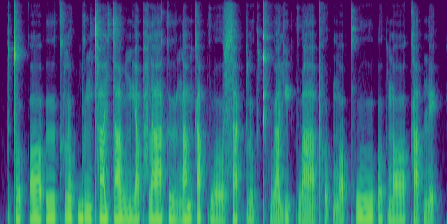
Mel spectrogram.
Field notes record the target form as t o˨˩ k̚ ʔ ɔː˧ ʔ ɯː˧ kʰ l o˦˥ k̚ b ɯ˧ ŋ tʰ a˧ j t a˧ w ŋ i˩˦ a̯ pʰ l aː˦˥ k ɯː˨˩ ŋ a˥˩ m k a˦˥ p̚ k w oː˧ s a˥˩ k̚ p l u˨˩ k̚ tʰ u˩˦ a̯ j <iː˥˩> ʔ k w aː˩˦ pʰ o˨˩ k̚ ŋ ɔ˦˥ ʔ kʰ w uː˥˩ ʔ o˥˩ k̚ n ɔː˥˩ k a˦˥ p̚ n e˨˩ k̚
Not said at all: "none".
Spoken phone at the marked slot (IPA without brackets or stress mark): i˥˩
